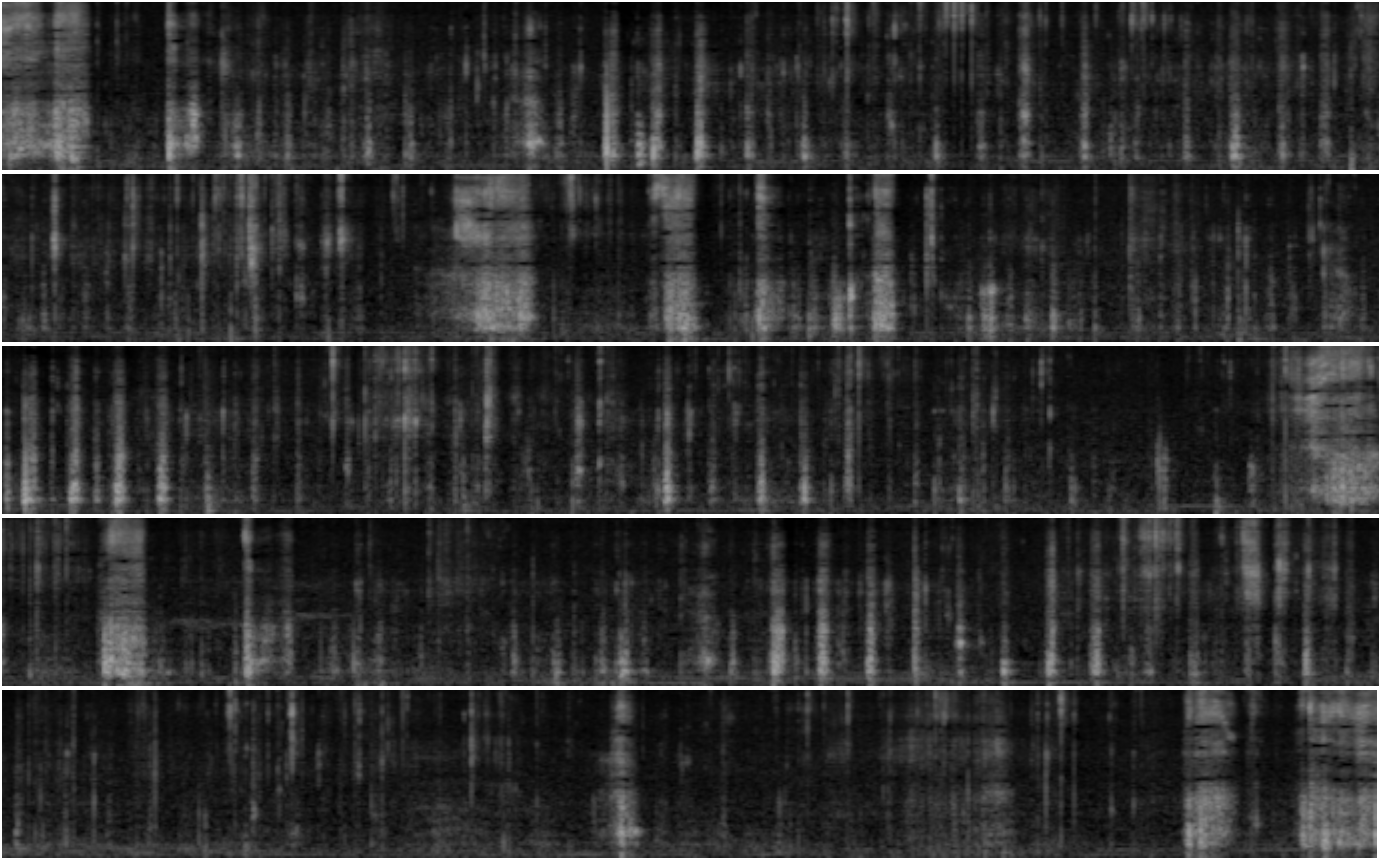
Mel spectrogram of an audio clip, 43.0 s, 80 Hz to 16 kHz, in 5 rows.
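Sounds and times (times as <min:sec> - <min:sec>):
shrimp shells cracking: 0:18.3 - 0:23.6, 0:30.6 - 0:37.7.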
